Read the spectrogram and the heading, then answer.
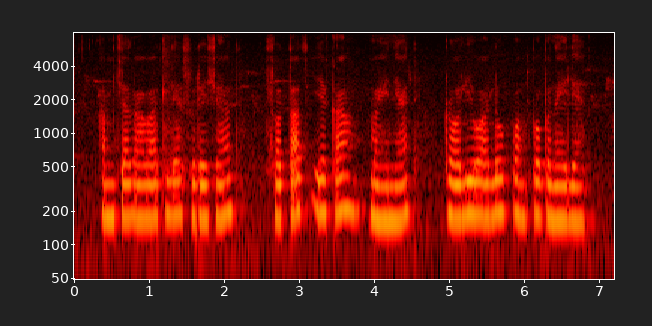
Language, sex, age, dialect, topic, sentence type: Marathi, male, 60-100, Southern Konkan, agriculture, statement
